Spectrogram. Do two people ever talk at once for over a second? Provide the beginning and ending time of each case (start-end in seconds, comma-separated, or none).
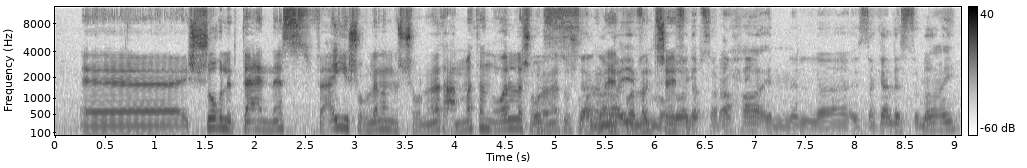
4.7-6.4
